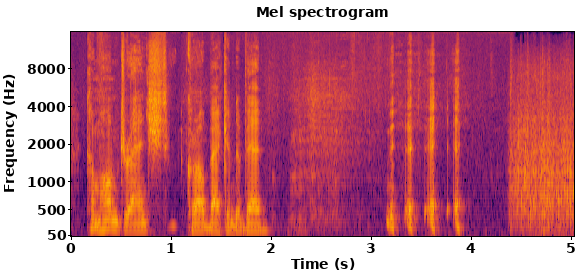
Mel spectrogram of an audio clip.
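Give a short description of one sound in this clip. An older man speaks calmly and warmly, close to a microphone.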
